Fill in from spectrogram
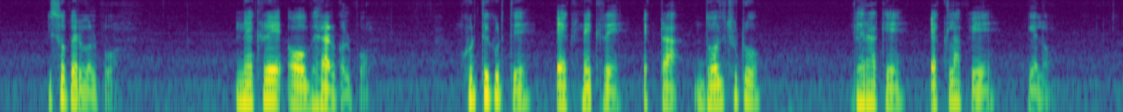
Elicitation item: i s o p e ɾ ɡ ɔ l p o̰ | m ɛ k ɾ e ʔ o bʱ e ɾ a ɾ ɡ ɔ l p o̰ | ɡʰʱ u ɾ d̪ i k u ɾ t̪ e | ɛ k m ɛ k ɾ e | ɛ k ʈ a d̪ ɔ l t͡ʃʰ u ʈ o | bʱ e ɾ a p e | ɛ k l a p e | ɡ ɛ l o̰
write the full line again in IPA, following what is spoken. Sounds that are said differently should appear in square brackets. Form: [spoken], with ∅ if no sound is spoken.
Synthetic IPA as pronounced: i s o p e ɾ ɡ ɔ l p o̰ | [n] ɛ k ɾ e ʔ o bʱ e ɾ a ɾ ɡ ɔ l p o̰ | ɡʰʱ u ɾ [t̪] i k u ɾ t̪ e | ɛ k [n] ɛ k ɾ e | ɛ k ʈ a d̪ ɔ l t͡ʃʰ u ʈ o | bʱ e ɾ a [k] e | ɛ k l a p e | ɡ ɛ l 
